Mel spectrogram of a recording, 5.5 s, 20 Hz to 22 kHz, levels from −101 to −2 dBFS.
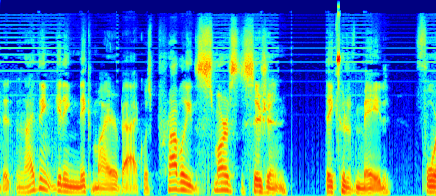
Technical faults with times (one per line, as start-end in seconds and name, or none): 0.00-5.46 computer activity noise
1.49-1.52 corrupt frame decoded
4.18-4.25 corrupt frame decoded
